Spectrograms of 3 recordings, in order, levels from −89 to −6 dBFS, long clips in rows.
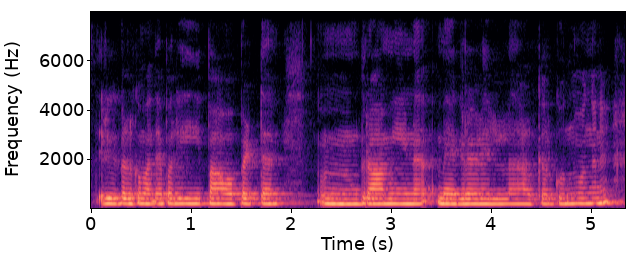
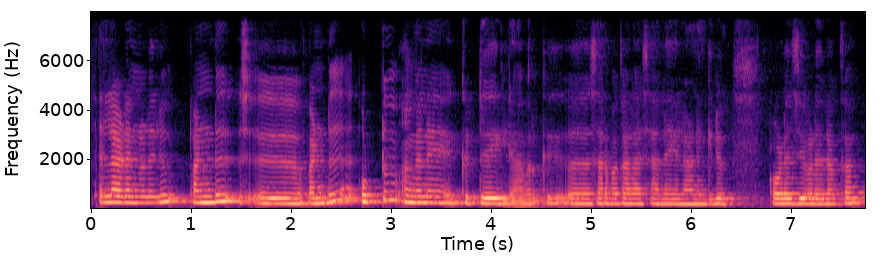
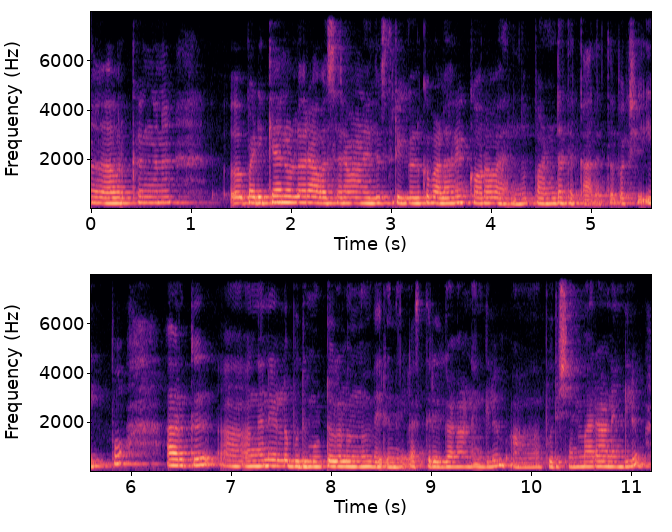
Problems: none marked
